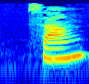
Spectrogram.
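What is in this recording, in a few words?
"sang", second tone, Mandarin Chinese pinyin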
